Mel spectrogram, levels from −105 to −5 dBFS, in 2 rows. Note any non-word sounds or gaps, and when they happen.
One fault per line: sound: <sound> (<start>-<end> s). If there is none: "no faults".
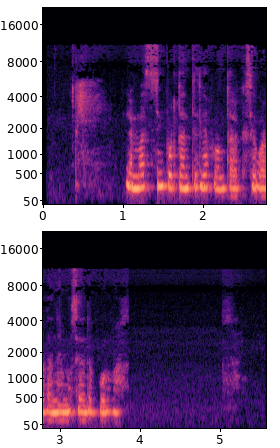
no faults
